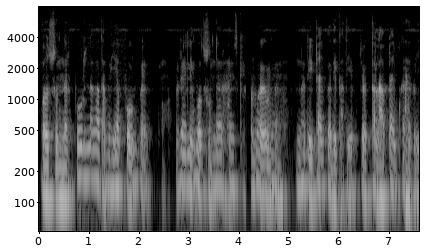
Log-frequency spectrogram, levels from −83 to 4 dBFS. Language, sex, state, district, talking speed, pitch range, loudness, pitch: Hindi, male, Uttar Pradesh, Varanasi, 195 wpm, 115-140 Hz, -32 LUFS, 130 Hz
